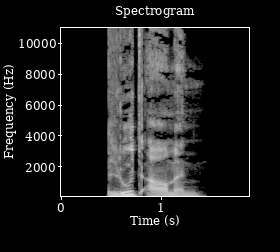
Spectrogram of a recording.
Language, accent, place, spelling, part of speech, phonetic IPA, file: German, Germany, Berlin, blutarmen, adjective, [ˈbluːtˌʔaʁmən], De-blutarmen.ogg
- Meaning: inflection of blutarm: 1. strong genitive masculine/neuter singular 2. weak/mixed genitive/dative all-gender singular 3. strong/weak/mixed accusative masculine singular 4. strong dative plural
